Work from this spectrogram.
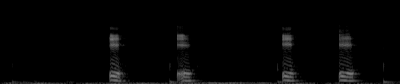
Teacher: My tongue just needs to move forward, but I'm just keeping my lips relaxed. I I I My tongue is in the front. My jaw is a little bit more open than the long I E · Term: short eye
